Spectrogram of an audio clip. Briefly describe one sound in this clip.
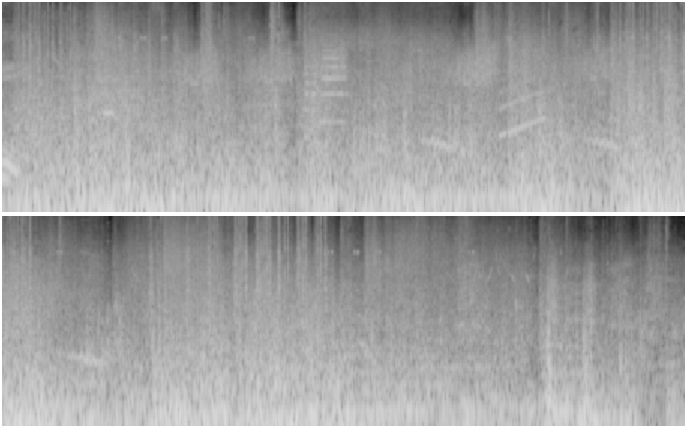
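Tank engines rumble steadily.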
